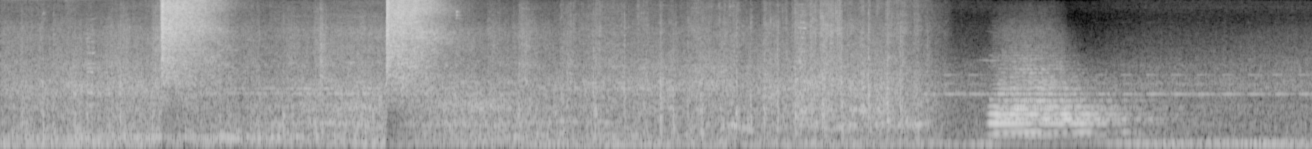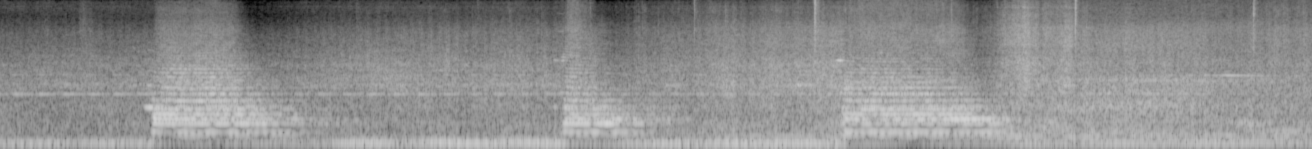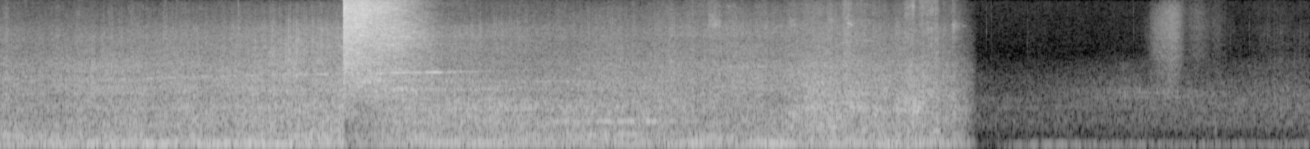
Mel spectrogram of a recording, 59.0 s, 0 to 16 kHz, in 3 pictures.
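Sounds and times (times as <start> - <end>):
locomotive engine rumble: 0.0 - 14.4, 29.4 - 54.0
train wheels on rails: 0.0 - 15.7, 24.6 - 59.0
locomotive air horn blasts: 14.8 - 17.6, 21.8 - 24.8, 28.1 - 29.8, 32.2 - 35.0.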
